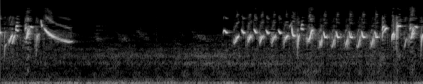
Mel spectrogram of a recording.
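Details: European goldfinch from Tizi Ouzou opening with a few high descending slurred notes, then near silence under a low background hum, before a rapid, bright, twittering series of repeated chirps about four per second to the end.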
